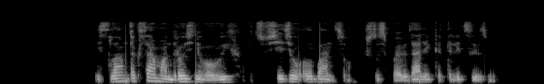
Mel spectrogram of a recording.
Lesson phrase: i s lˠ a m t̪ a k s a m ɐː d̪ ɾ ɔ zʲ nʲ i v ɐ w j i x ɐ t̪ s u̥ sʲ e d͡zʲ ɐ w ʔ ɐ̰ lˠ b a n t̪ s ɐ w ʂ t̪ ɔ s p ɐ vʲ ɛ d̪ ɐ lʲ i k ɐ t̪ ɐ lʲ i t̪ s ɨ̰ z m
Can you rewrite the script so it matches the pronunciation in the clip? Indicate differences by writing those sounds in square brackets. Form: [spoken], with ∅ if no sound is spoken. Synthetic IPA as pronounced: i s lˠ a m t̪ a k s a m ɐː d̪ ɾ ɔ zʲ nʲ i v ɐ w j i x ɐ t̪ s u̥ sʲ e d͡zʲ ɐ w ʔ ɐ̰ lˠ b a n t̪ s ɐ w ʂ t̪ ɔ s p ɐ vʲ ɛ d̪ [a] lʲ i k ɐ t̪ ɐ lʲ i t̪ s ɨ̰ z m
